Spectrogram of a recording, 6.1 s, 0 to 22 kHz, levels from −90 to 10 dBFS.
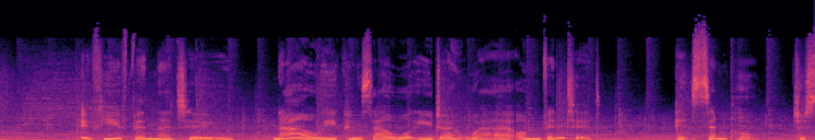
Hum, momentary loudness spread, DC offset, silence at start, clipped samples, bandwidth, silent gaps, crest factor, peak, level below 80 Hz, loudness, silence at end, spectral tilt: none; 11 LU; under 0.1%; 0 s; under 0.1%; 17.5 kHz; none; 12 dB; -8 dBFS; -38 dBFS; -21 LUFS; 0 s; -4 dB/octave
